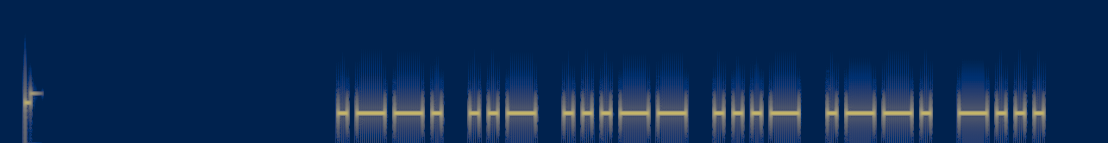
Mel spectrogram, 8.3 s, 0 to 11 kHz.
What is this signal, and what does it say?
Morse code, heard as a keyed tone, about 17 wpm, 700 Hz. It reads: PU3VPB
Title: DXCC-100 Call Signs - 6 Characters - 17wpm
